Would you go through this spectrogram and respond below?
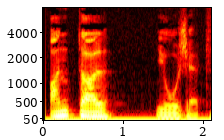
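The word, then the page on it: Antall József: Hungarian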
